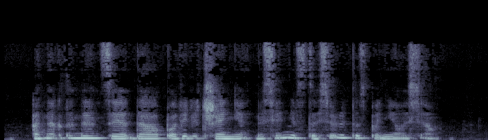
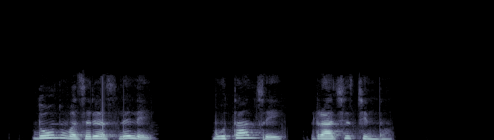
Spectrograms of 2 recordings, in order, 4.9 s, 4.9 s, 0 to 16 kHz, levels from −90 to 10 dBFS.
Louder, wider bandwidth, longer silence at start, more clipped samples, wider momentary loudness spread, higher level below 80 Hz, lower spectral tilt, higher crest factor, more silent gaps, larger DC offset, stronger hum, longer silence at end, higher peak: about the same, -23 LUFS vs -23 LUFS; first, 11.5 kHz vs 7.4 kHz; second, 0.1 s vs 0.35 s; neither; second, 9 LU vs 13 LU; about the same, -64 dBFS vs -64 dBFS; second, -4.5 dB/octave vs -7.5 dB/octave; about the same, 14 dB vs 18 dB; second, none vs 1.67-1.71 s, 1.92-2.09 s, 2.93-2.97 s; neither; neither; second, 0.5 s vs 1.05 s; second, -10 dBFS vs -6 dBFS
